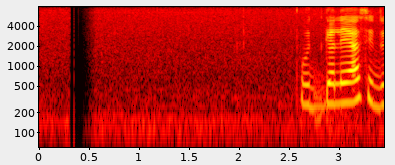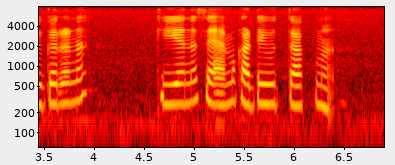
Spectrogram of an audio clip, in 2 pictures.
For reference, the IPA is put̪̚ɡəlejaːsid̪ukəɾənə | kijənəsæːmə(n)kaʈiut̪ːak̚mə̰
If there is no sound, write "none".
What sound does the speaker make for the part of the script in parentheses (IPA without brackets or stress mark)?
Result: none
